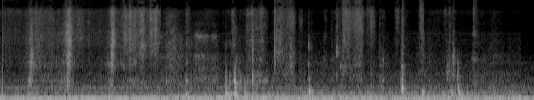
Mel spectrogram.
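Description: Items being handled and set down on a desk: a string of light knocks, taps and rubbing noises, among them a plastic keyboard and mouse being placed.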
